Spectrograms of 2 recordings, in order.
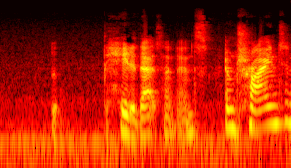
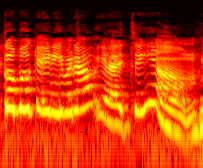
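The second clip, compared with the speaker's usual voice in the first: mock disbelief; 11 semitones higher than usual. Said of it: "I was like".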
